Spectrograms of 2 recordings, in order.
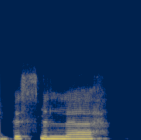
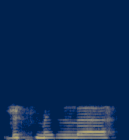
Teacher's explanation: on scene, we have sukoon. Okay, so don't spend too long on the scene.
